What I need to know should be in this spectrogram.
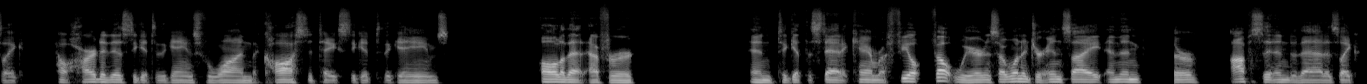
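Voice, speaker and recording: A man's voice: lowish voice, steady tone, moderate pace, no room sound, clean studio sound. A man hosting a podcast, chatting in a rambling, laid-back way with his guest. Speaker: podcast host. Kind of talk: casual chat.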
